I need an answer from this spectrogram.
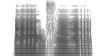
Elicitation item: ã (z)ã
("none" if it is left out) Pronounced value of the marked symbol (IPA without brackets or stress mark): d͡z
